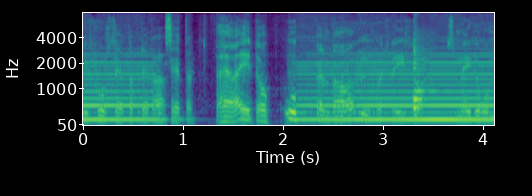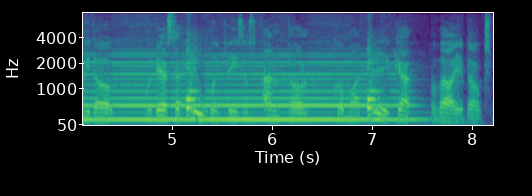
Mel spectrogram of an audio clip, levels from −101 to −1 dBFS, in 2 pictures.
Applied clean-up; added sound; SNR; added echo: neural mask model RNNoise.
